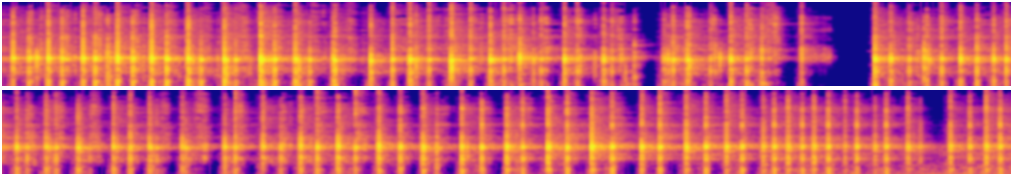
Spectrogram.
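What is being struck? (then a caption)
Plastic bottle. A yellow, hollow, medium-size plastic sunscreen bottle, partly filled, is tapped rapidly with its detached translucent plastic cap and fingertips. The result is a fast, steady stream of dry, clicky taps with a hollow, woody, mid-pitched tone that stops dead after each hit. The tapping breaks off briefly at about four seconds, then resumes at the same quick pace.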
